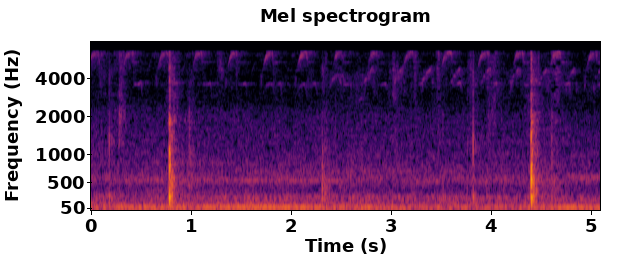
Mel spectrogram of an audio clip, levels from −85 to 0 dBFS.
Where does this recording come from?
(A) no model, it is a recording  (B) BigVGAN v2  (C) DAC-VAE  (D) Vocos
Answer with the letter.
A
